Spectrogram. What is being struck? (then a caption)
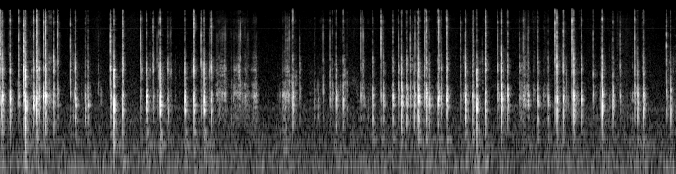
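Mechanical keyboard with plastic keycaps. Both hands with long acrylic nails type on a Cinnamoroll-themed mechanical keyboard with plastic keycaps. Quick, crisp clacks come in a fast uneven run with a brief pause near four seconds. Each click is short and dry, with a hollow plastic midrange, a bright edge, and no low end.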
